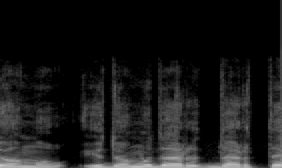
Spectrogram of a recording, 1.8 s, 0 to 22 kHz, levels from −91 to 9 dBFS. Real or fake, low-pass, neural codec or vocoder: fake; 14.4 kHz; vocoder, 44.1 kHz, 128 mel bands every 512 samples, BigVGAN v2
